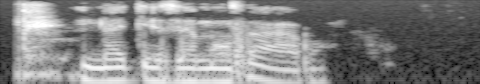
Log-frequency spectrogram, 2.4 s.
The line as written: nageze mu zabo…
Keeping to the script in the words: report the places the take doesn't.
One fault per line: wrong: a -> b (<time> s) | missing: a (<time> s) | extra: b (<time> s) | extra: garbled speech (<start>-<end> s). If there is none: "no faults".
no faults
